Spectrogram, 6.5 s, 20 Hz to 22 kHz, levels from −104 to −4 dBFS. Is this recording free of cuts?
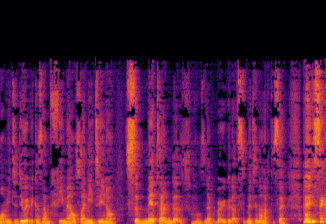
yes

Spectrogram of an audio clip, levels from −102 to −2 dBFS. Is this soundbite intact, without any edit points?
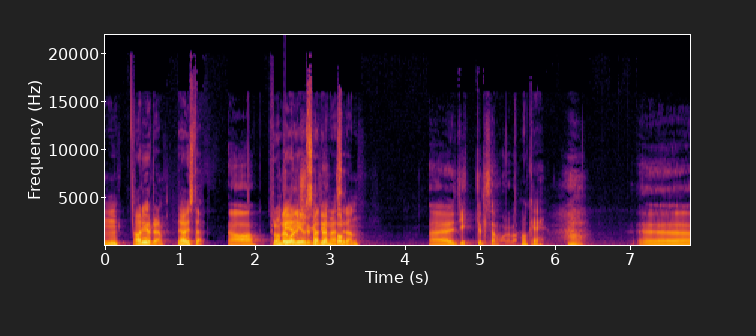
no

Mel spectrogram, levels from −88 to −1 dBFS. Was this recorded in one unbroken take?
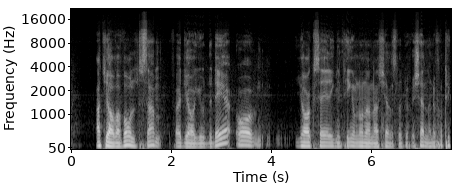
yes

